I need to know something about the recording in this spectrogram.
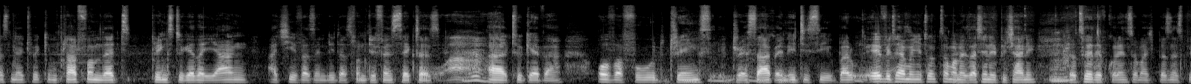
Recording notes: On the sidelines of The European Film Festival.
